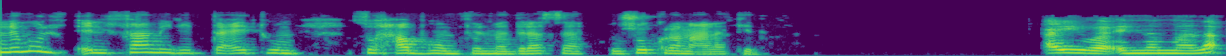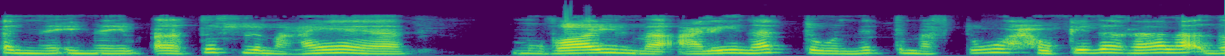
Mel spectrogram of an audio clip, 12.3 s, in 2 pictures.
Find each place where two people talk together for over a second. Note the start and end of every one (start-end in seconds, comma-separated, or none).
none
